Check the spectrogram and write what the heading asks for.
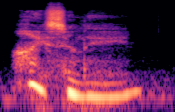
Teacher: with his very very breathy voice he said hi celine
